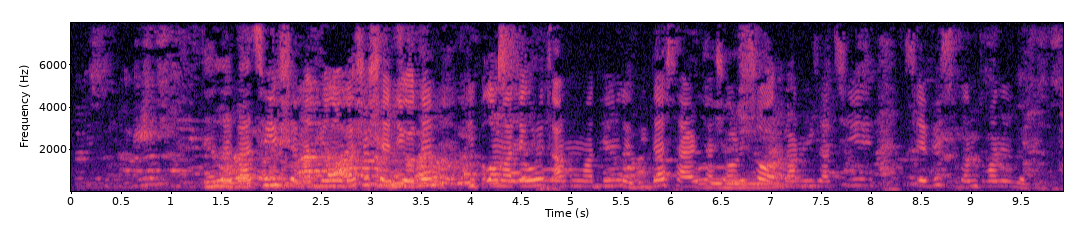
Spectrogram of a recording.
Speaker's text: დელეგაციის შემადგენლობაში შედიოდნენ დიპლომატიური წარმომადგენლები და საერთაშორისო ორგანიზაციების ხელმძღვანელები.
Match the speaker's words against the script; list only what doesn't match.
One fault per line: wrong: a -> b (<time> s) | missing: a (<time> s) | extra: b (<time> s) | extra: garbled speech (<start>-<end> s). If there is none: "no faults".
no faults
